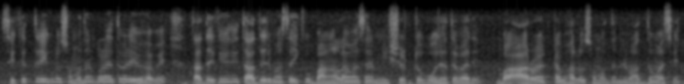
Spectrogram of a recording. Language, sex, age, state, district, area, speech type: Bengali, female, 18-30, West Bengal, North 24 Parganas, rural, spontaneous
